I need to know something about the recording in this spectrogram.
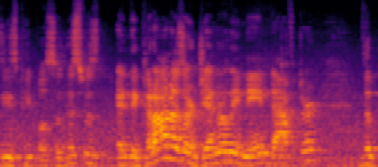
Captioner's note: non-english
